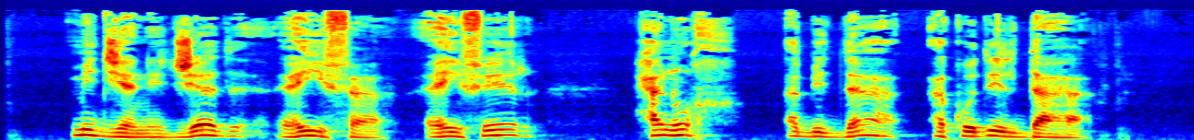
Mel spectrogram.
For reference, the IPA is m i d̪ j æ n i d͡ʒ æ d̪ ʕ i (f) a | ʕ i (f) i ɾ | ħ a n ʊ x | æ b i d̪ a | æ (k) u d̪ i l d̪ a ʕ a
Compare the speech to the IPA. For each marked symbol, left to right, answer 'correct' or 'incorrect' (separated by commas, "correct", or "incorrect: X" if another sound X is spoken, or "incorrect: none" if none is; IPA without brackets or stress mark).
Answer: correct, correct, correct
